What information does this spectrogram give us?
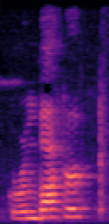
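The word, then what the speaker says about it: Grumbacher: it's a paint tray from grombacher that's how you say it um I think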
